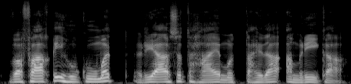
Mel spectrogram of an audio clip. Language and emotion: Urdu, neutral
